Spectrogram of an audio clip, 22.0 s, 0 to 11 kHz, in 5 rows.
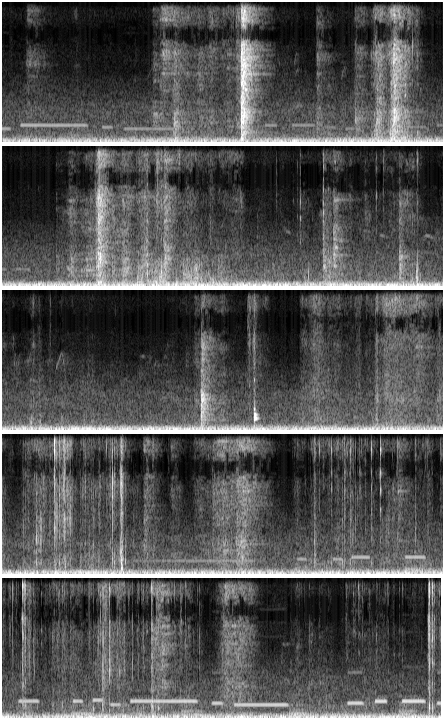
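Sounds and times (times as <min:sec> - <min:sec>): low outdoor rumble: 0:00.0 - 0:22.0
melody of short high notes: 0:16.2 - 0:22.0.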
